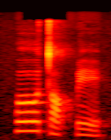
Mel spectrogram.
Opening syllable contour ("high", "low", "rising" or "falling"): high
